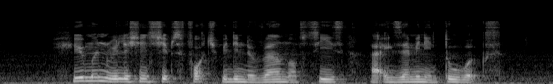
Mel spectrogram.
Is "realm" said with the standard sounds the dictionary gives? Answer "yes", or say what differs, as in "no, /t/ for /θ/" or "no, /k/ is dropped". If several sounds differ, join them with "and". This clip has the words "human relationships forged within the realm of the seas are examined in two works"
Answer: yes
